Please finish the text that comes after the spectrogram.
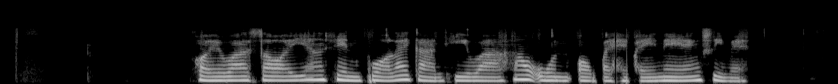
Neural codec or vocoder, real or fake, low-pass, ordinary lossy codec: none; real; 5.4 kHz; none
